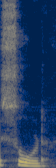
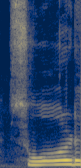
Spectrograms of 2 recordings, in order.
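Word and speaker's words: sword: The consecrated blade upon my नीज, कि उसकी नीज पे उसने एक ब्लेड है यहाँ पे सोड, है ना, सोड, स्वॉर्ड नहीं है ये, डब्ल्यू इज साइलेंट हियर, सोड।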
